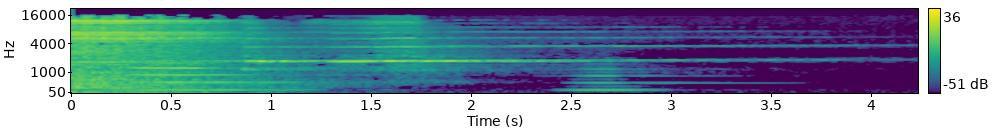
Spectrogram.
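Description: Contemporary chamber ensemble at the close of a piece: a loud ensemble sound dies away in the first second, leaving a high held tone that rings on and slowly fades, with a brief low note about two and a half seconds in.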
